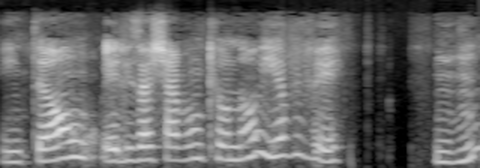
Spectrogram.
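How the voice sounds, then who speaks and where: Her pitch is high as a woman speaks at a fairly slow pace. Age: 30s. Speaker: patient advocate and mother. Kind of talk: interview.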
